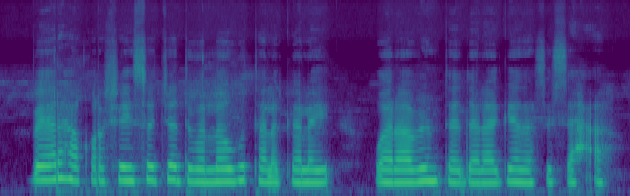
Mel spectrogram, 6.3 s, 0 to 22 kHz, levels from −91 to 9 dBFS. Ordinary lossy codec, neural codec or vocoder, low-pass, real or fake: none; none; none; real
